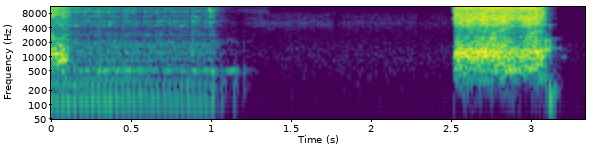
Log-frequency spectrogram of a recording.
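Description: Two bursts of spray paint being sprayed onto a model in white: a hissing spray fades out after about a second, then after a quiet pause a second sharp, loud hiss returns briefly before cutting off.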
